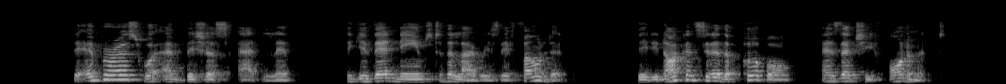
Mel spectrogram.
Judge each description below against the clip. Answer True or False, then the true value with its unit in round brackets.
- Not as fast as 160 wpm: True (150 wpm)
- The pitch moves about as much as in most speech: False (8.6 semitones)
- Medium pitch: False (130 Hz)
